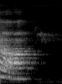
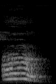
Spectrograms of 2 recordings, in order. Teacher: quando o A está acompanhado de tio, ele nasaliza, não faz mais A, ele faz AN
